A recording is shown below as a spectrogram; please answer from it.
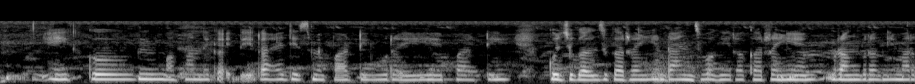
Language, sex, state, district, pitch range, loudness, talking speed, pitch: Hindi, female, Bihar, Jamui, 215-230 Hz, -18 LUFS, 165 wpm, 225 Hz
